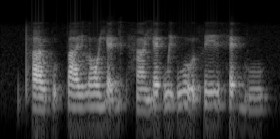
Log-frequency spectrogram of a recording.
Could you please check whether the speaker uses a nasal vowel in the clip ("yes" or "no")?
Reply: yes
